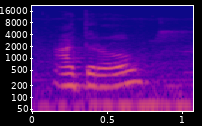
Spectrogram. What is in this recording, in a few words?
"chicken egg", Mokilese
